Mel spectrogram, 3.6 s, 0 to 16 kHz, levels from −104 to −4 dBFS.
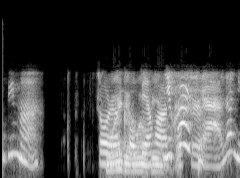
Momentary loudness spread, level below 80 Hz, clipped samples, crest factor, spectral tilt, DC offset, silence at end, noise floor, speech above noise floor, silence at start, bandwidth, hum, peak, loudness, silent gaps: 9 LU; -50 dBFS; under 0.1%; 14 dB; -9 dB/octave; under 0.1%; 0 s; -53 dBFS; 39 dB; 0.05 s; 4.3 kHz; none; 0 dBFS; -14 LUFS; 0.69-0.91 s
